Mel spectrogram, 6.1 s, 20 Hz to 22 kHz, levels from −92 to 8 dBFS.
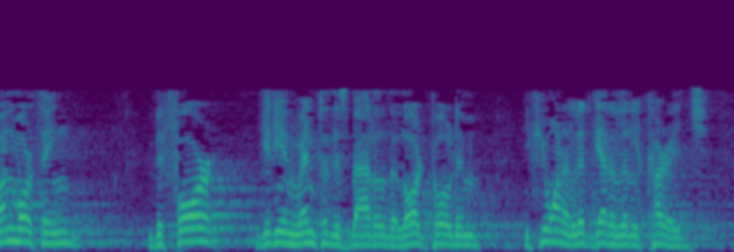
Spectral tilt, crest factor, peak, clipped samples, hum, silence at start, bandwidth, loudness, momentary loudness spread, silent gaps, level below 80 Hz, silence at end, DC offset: -9 dB/octave; 16 dB; -14 dBFS; under 0.1%; none; 0 s; 5.4 kHz; -30 LUFS; 14 LU; none; -72 dBFS; 0 s; under 0.1%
